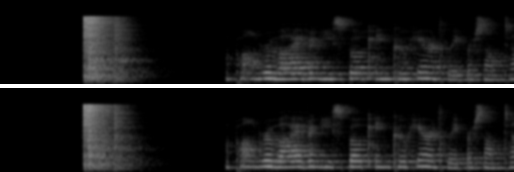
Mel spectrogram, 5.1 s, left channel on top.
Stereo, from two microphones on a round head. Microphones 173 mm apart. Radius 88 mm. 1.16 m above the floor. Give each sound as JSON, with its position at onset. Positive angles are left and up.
{"t": 0.8, "sound": "crumpling", "side_deg": -25, "distance_m": 1.1}
{"t": 2.3, "sound": "a woman speaking", "side_deg": -45, "distance_m": 0.5}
